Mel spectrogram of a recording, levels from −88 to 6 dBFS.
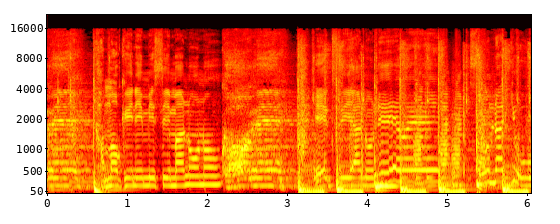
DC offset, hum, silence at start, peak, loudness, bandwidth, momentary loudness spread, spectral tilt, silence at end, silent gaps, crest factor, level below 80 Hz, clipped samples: under 0.1%; none; 0 s; 0 dBFS; -13 LUFS; 16.5 kHz; 4 LU; -4 dB/octave; 0 s; none; 12 dB; -20 dBFS; under 0.1%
